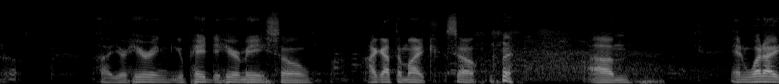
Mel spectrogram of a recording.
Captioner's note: laugh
